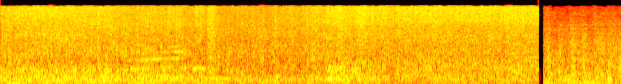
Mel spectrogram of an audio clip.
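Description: Water gushing from a water-truck's hose into a large plastic water tank, a loud steady rushing that stops abruptly about five seconds in, leaving a quieter hiss.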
